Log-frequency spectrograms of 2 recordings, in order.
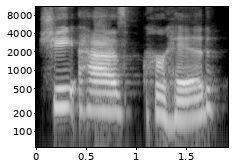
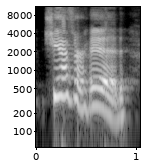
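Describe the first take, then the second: First: Said in the usual way. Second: Laughing. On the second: Real, not acted. Repeats it with a laugh.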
